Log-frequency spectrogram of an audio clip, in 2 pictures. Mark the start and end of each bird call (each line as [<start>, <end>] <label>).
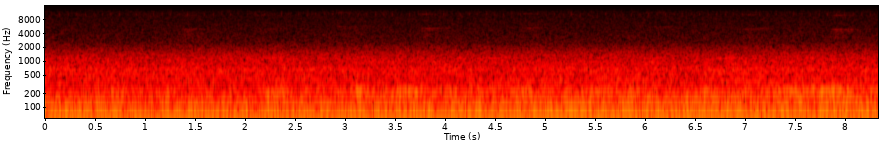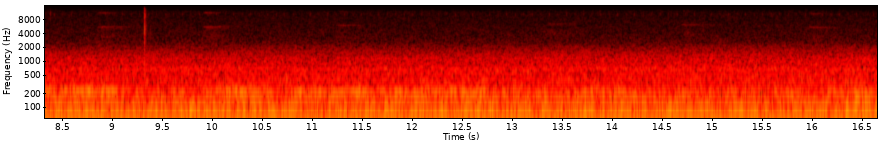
[7.59, 16.65] Hairy Woodpecker (Dryobates villosus)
